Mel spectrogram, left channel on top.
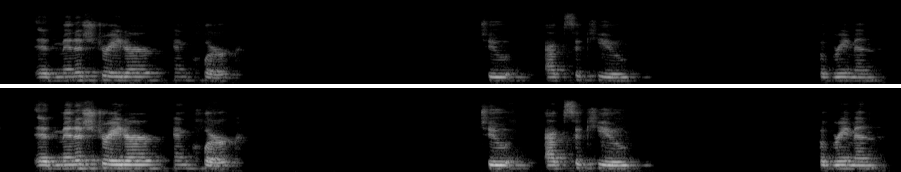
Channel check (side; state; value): left; quieter; 9.9 dB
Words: administrator and clerk to execute agreement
